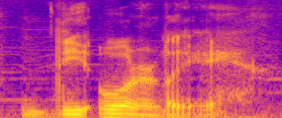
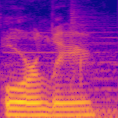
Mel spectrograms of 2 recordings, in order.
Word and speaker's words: Orly: There is Airport Charles de Gaulle and the Airport d'Orly. D'Orly? I don't know. I'm not French, and I'm terrible at pronouncing it. It's just Orly.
